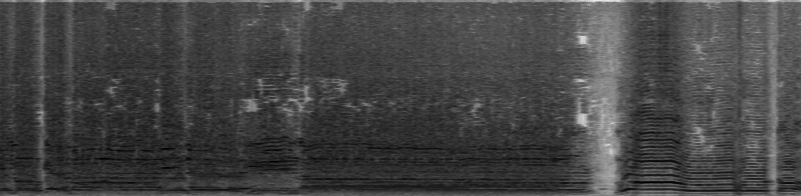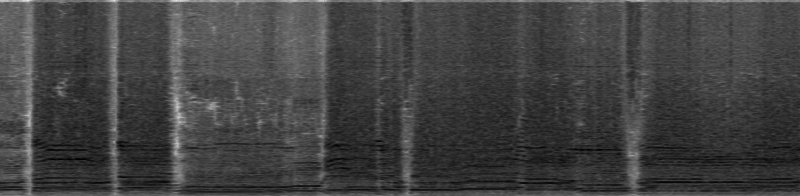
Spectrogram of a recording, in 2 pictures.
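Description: A family group of men, women and children singing a hymn together without instruments, in long held notes. The singing breaks off briefly about six seconds in, then goes on.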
